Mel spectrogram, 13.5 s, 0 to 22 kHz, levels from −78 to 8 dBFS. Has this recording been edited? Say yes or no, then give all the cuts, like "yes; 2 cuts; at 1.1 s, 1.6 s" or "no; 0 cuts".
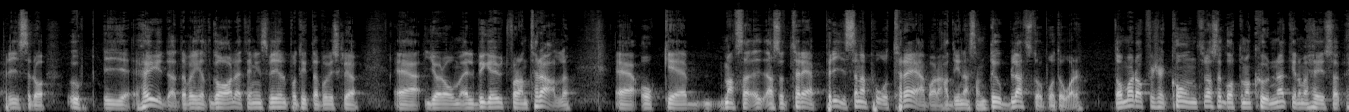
yes; 1 cut; at 11.1 s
